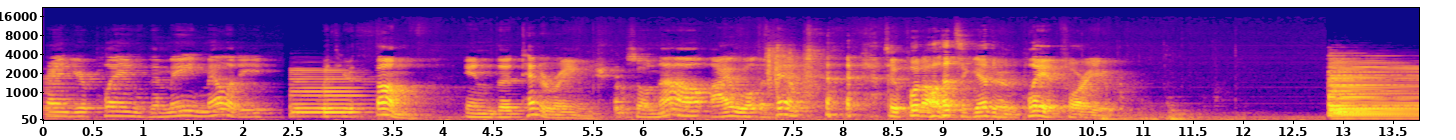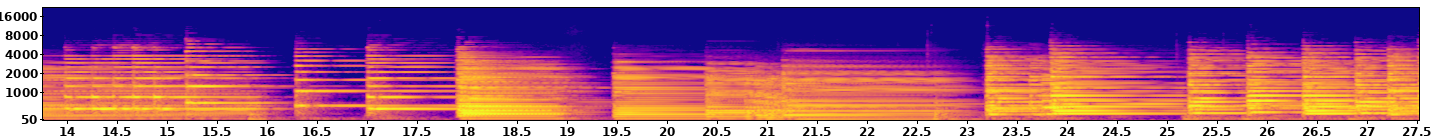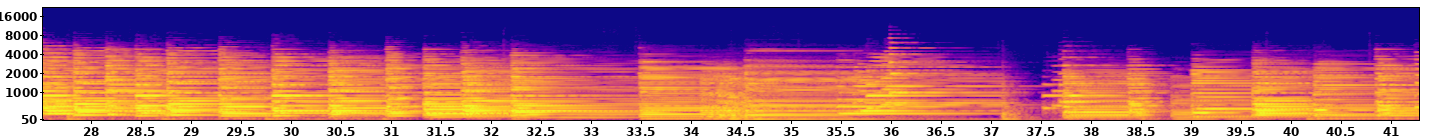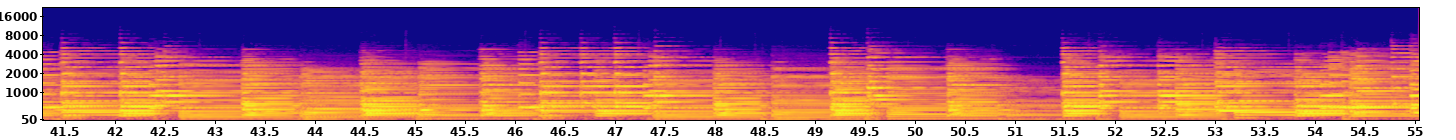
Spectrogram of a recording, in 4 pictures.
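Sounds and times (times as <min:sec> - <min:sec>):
stride jazz piano: 0:00.0 - 0:55.0.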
